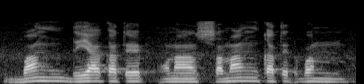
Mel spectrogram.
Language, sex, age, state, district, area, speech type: Santali, male, 30-45, Jharkhand, East Singhbhum, rural, spontaneous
